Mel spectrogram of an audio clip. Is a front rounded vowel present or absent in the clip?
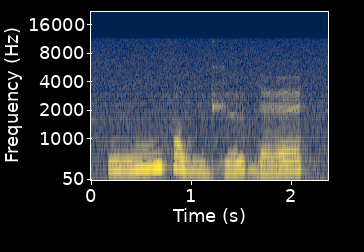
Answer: present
